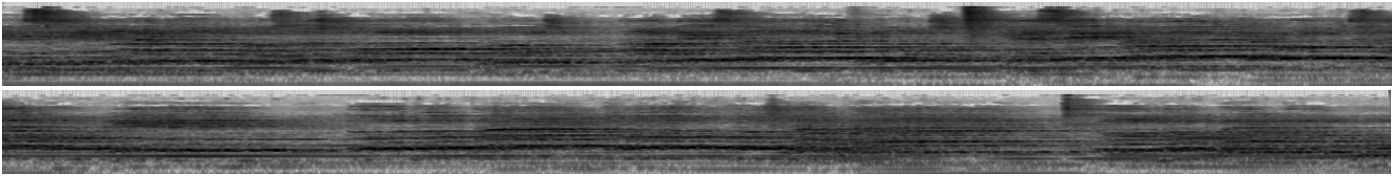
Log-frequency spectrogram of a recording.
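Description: A group of voices singing a slow sacred song in several sustained lines over steady low bass notes that shift every few seconds, in a large stone church.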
